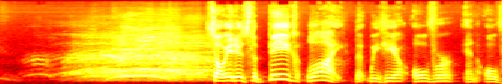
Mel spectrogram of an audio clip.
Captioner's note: booing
